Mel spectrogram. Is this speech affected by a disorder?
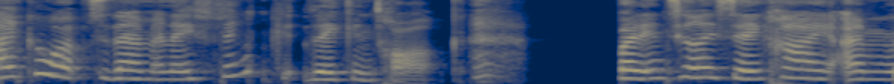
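Yes: cerebral palsy; eats, chews and swallows normally.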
